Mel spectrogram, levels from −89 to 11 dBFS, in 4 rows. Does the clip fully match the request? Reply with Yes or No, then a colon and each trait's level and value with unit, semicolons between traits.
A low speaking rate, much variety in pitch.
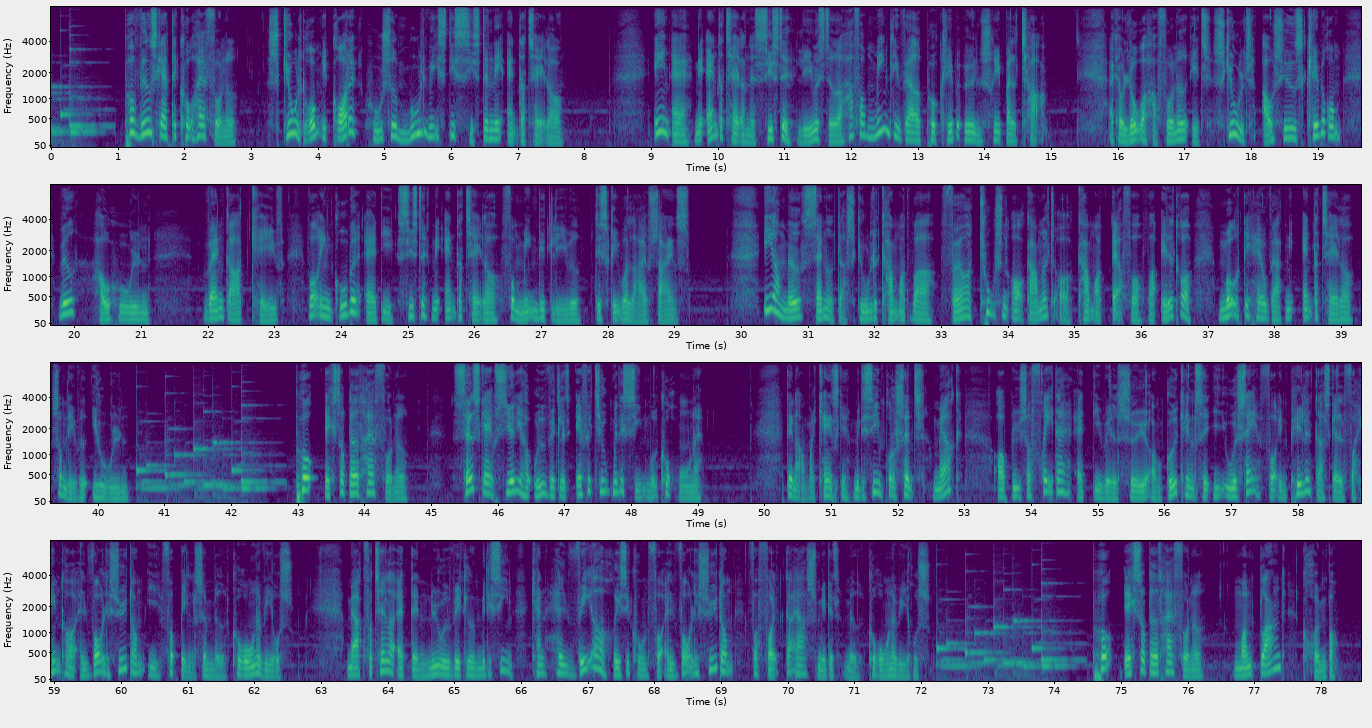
Yes: slow, 110 wpm; wide, 8.5 semitones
